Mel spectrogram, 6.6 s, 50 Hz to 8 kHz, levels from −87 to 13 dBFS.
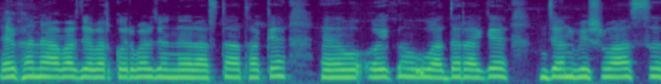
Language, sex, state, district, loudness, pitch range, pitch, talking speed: Bengali, female, West Bengal, Purulia, -13 LUFS, 225-235 Hz, 230 Hz, 100 wpm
